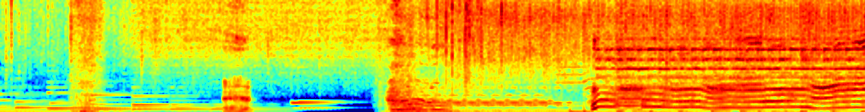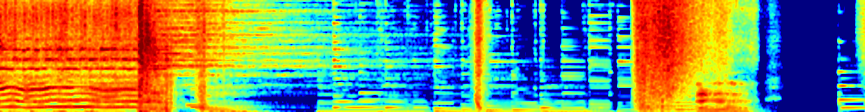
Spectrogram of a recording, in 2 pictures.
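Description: Cartoon music score with sound effects: a sudden loud burst about three seconds in, then a cartoon character's long, wavering yell lasting about three seconds, and another short burst of noise near the end.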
